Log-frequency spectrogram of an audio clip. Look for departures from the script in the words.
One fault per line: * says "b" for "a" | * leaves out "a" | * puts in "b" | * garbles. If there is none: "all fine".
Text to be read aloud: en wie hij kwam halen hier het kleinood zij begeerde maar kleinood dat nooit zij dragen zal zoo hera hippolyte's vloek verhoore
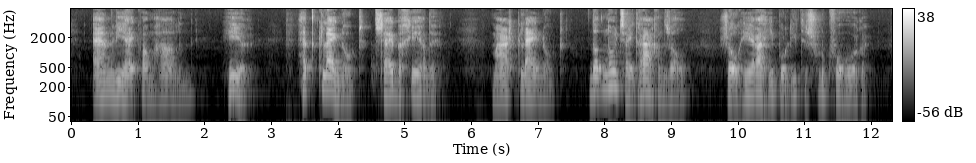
all fine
